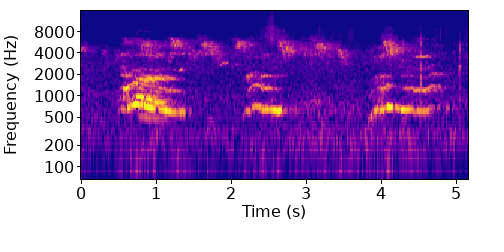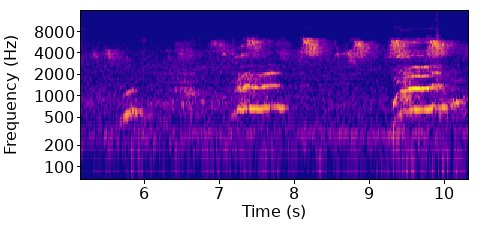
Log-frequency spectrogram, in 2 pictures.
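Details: Stray cats bullying and fighting on the street, giving a series of drawn-out, wavering meows. There are about five harmonic yowls spread across ten seconds, with rising and falling pitch, over a low background hum.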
